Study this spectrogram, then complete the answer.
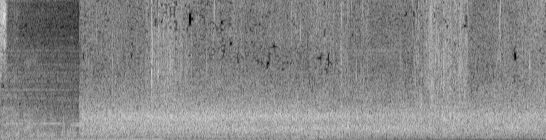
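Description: Water laps against stone steps.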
